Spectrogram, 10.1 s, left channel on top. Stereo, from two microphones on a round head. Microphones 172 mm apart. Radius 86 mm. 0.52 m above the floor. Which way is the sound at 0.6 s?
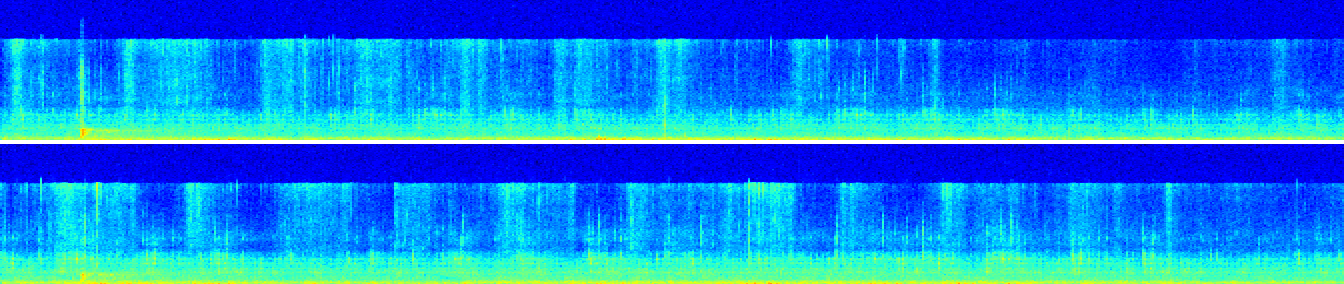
65° left (ahead or behind).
